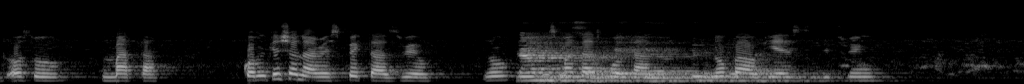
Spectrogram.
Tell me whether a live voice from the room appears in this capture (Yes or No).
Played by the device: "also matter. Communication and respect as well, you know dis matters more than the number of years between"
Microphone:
Yes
